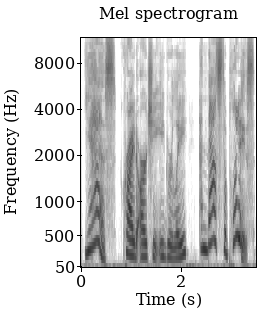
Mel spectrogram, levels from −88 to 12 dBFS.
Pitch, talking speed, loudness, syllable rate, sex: 260 Hz, 135 wpm, -17 LUFS, 4.0 syllables/s, female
